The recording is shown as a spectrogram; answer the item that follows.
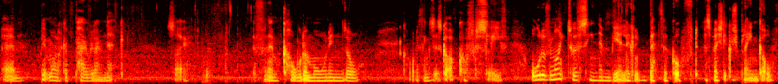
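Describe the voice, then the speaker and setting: Whispering British man with heavy creak. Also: level tone, normal speed, a little hiss or hum. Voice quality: breathy, hushed whisper with creaky low murmur. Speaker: ASMR vlogger showing golf clothing. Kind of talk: whispered ASMR unboxing, casual chat.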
